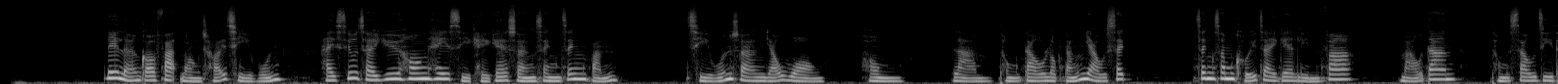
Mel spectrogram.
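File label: Cantonese, audio guide; g3-clay-to-treasure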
